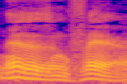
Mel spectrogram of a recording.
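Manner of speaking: muttering under breath. Retelling a two-year-old granddaughter sent to the corner, mumbling under her breath. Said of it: "Mumbling under her breath".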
